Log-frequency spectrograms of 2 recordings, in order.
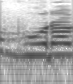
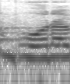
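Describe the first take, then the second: First: भूरा with a long 'oo' after bh; vowel of 'food' in भूरा; ऊ reading. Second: भोरा with a long 'oh' after bh; vowel of 'go' in भोरा; ओ reading. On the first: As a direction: say 'bhoo-raa' for भूरा. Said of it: "भूरा भी पढ़ सकते हैं". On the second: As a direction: say 'bhoh-raa' for भोरा. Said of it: "भोरा भी पढ़ सकते हैं". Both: Shown as a demonstration.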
